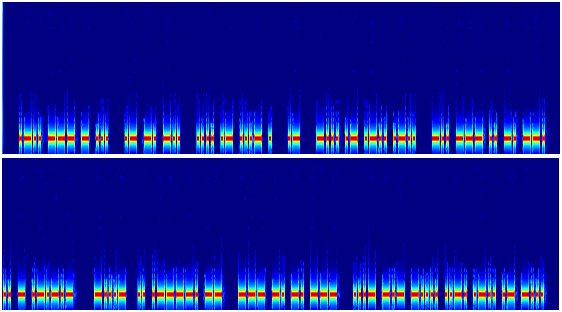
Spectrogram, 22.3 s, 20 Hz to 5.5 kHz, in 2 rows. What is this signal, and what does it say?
Morse code, heard as a keyed tone, about 25 wpm, 600 Hz. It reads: LOTS AND HAVE A BALL DOING IT. <BT> I'M ONNO VK6FLAB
